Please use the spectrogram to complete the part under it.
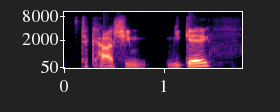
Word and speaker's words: Takashi Miike: The director is Takashi Miike.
